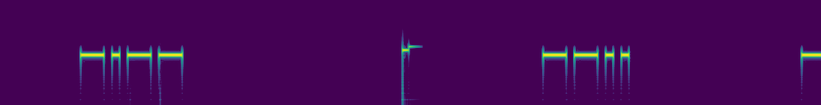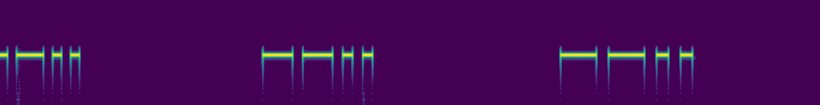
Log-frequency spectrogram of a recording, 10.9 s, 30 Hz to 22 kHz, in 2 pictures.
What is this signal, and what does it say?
Morse code, heard as a keyed tone, about 21 wpm, spaced as for 6 wpm, 700 Hz. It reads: Y ZZZZ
